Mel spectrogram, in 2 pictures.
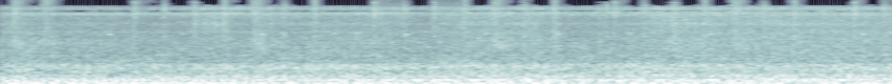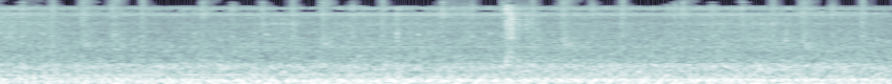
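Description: A vehicle drives steadily, its engine droning low.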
